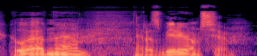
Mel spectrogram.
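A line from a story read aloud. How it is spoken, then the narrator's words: Sighing. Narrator (Russian): вздохнул мистер Данворти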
